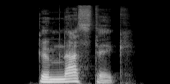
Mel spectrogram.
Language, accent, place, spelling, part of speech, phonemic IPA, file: German, Germany, Berlin, Gymnastik, noun, /ɡʏmˈnastɪk/, De-Gymnastik.ogg
- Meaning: gymnastics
